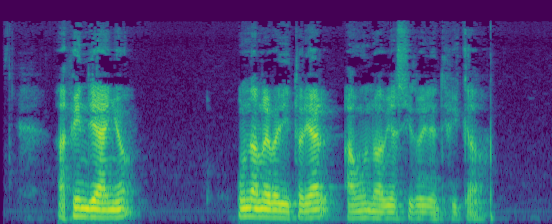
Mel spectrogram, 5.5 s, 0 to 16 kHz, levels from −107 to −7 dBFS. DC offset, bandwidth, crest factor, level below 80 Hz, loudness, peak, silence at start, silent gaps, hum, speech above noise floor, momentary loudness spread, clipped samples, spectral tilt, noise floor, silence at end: under 0.1%; 11 kHz; 22 dB; -60 dBFS; -22 LUFS; -2 dBFS; 0.6 s; none; none; 51 dB; 16 LU; under 0.1%; -5.5 dB/octave; -73 dBFS; 0.7 s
